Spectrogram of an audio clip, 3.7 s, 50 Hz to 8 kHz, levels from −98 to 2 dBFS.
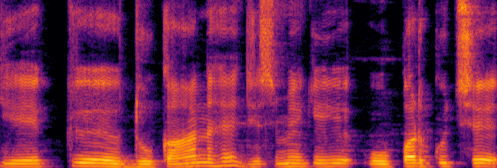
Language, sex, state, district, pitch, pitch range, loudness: Hindi, male, Bihar, Saharsa, 145 Hz, 140-155 Hz, -18 LUFS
